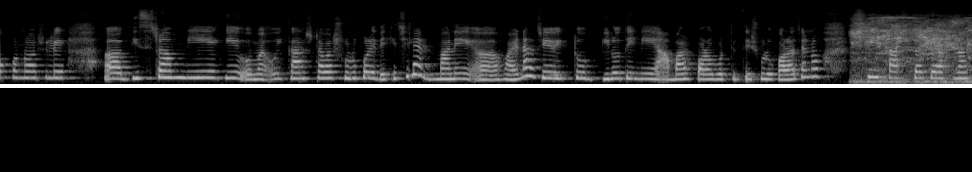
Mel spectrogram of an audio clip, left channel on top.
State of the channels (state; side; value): silent; right; 59 dB below the other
